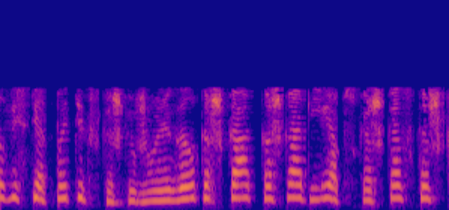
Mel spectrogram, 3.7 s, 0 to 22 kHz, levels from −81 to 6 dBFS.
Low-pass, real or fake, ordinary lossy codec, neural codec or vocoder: 7.2 kHz; fake; AAC, 16 kbps; vocoder, 22.05 kHz, 80 mel bands, HiFi-GAN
